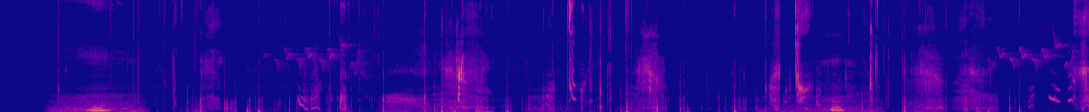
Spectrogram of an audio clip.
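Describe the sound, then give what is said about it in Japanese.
Eating sounds with swallowing, many soft close chews and wet mouth noises in an irregular rhythm, with occasional louder crunchy bites and gulps spread through the stretch. “いただきます。せっかくですから、ごっくんの音もお聞きください。”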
